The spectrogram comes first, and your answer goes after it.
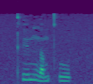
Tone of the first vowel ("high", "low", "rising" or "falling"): high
